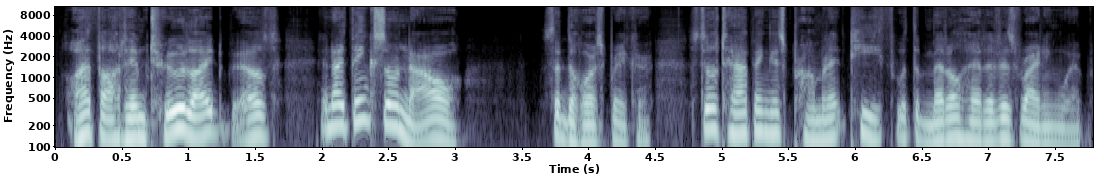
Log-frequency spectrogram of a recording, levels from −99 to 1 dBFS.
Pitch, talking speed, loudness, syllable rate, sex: 135 Hz, 215 wpm, -20 LUFS, 5.5 syllables/s, male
